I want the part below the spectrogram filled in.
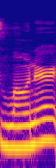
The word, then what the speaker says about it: Lonr: And they broke, his name is Loner. It's spelled L-O-N-R.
